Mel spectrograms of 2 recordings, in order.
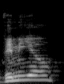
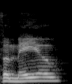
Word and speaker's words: Vimeo: I guess oh also it's pronounced Vimeo not Vimeo sir oh um oh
